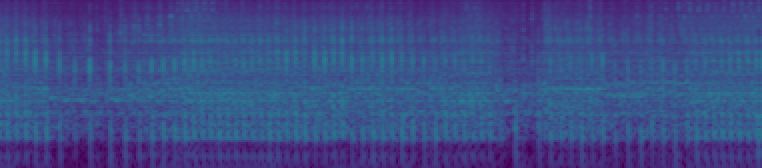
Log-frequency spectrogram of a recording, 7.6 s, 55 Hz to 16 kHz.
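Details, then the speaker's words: Fast, even needle chatter at a constant rate on a Janome CM17 with the Accurate Stitch Regulator in Cruise mode, needle continuing after fabric stops; normal running. "okay and now I've stopped moving the fabric but that needle still going up and down until I push the start stop button again"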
